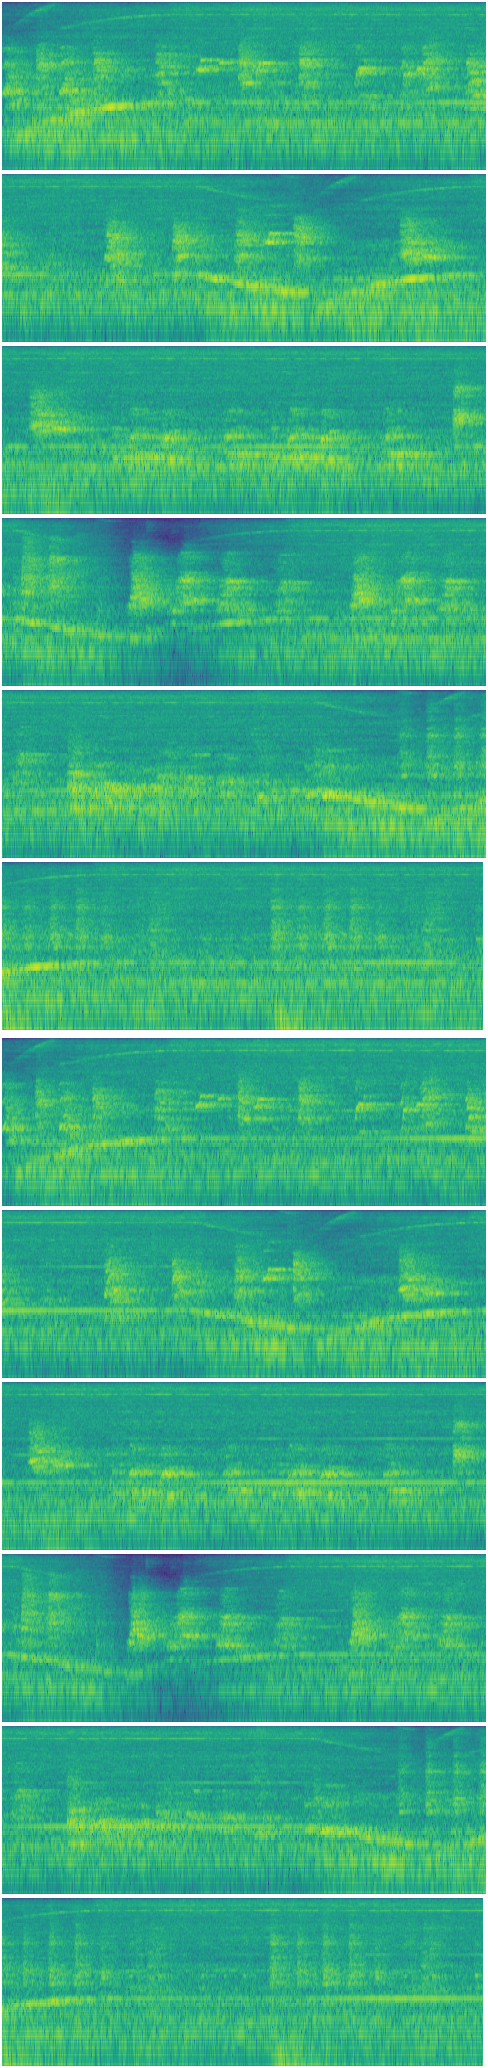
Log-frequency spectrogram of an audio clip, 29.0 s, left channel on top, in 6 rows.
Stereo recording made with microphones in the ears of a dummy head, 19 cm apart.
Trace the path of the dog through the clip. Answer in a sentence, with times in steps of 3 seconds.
In this clip you hear the dog on the right from 0 s, in the centre from 12 s and on the right from 15 s.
